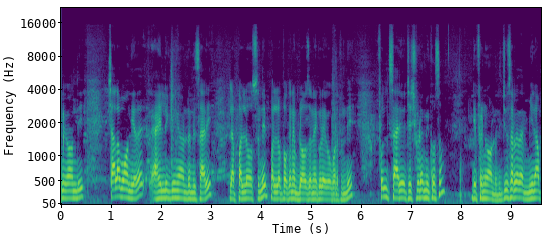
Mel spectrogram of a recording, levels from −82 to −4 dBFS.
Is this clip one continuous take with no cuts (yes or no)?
yes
